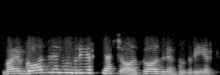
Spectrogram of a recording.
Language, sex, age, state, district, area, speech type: Kashmiri, female, 30-45, Jammu and Kashmir, Bandipora, rural, conversation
